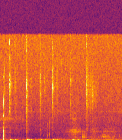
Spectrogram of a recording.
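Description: Soft, irregular clacking of keys on a computer keyboard as someone types the name Ariya Daivari into Google, quick bursts of taps with brief pauses, quiet, with no one talking.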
